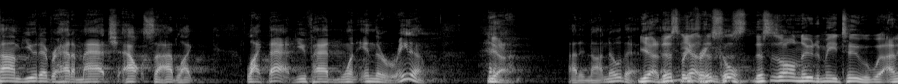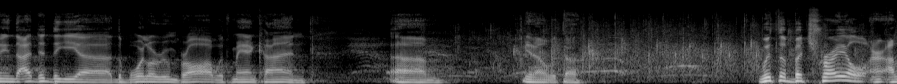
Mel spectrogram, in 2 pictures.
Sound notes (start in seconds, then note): 12.9 audience applauding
